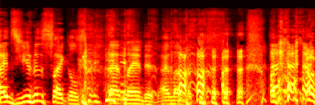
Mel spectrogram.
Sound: group laughing

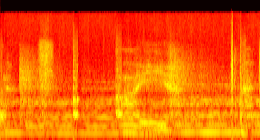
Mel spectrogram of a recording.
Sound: groans

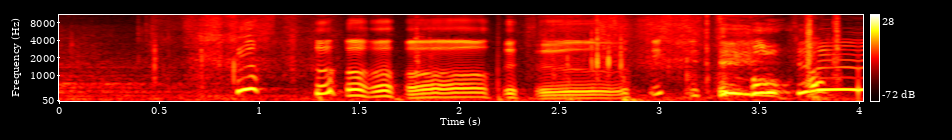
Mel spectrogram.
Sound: chuckling

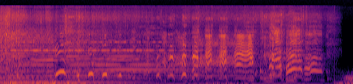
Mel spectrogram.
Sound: laughter

